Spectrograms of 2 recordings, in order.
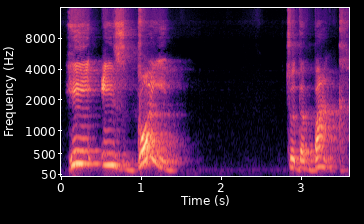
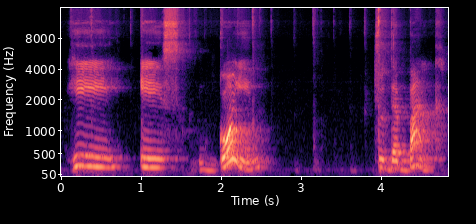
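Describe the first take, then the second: First: Drawn-out, slow English gloss; slow, careful model line; slow demo reading. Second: Very slow, drawn-out going; slow teacher model line; slow gloss. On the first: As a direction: stretch out going as you read it. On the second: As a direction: read it slowly for the class. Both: Shown as a demonstration. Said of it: "I want to say something like this".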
